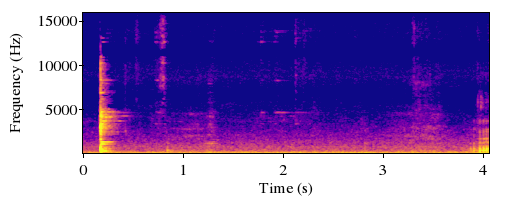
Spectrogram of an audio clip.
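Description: A single sharp metallic clink shortly after the start as the air spring is shifted to center on its steel lower bracket, followed only by faint handling noise.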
